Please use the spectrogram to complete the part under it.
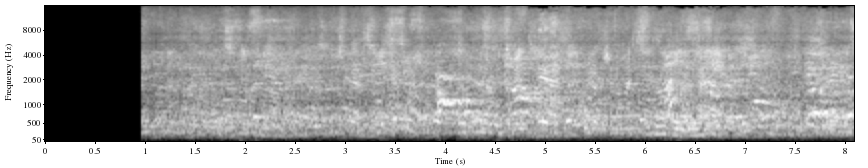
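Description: A woman calls out commands to a dog in a large echoing hall.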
